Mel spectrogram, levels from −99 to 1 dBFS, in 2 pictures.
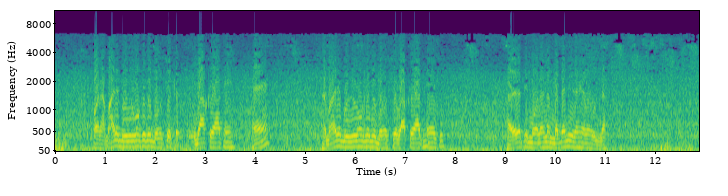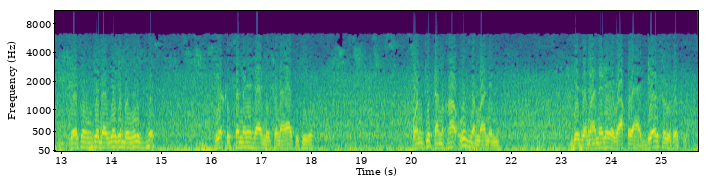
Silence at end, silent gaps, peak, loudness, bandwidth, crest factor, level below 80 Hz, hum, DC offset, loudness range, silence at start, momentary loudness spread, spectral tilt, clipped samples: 0 s; none; 0 dBFS; -10 LUFS; 6.4 kHz; 8 dB; -20 dBFS; none; under 0.1%; 3 LU; 0 s; 10 LU; -8.5 dB/octave; under 0.1%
